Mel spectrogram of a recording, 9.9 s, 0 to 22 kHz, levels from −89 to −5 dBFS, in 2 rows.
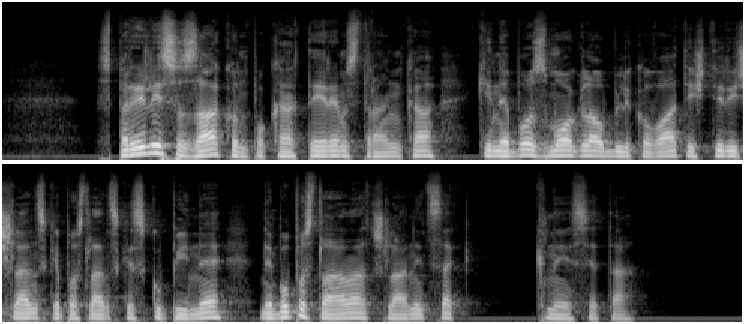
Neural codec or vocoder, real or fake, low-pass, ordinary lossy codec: none; real; 19.8 kHz; none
